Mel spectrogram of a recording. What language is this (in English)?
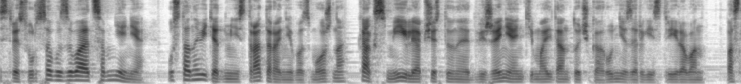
Russian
